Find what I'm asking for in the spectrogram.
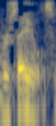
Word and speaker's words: Versailles: Versailles, Kentucky is spelled like Versailles, but since it's Kentucky, we always called it Versailles.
